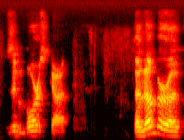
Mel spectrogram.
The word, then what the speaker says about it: Szymborska: the the ways and in her last name i which i take it is pronounced zimborska the number of letters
